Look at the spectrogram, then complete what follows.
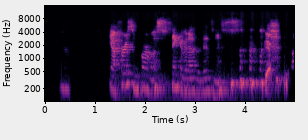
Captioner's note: laugh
